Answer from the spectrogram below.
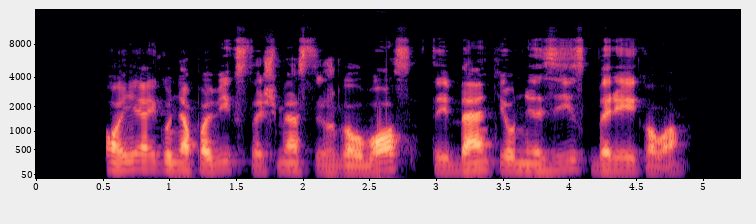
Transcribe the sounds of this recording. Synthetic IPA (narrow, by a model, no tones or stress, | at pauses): oːjɛɪɡʊnʲɛpɐʋʲiːkst̪ɐɪʃʲmʲæsʲt̪ʲɪɪʒɡɐlˠʋoːst̪ɐɪbʲɛnʲt̪ʲjɛʊnʲɛzʲiːsk̪̚bʲɛɾʲɛɪkɐlˠɐ̰ː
